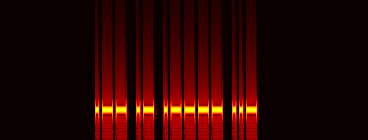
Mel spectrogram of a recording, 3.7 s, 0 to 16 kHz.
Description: Morse code, heard as a keyed tone, about 34 wpm, 700 Hz. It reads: WA1U
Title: USA Call Signs - 4 Characters - 6x Character Spacing - 35wpm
